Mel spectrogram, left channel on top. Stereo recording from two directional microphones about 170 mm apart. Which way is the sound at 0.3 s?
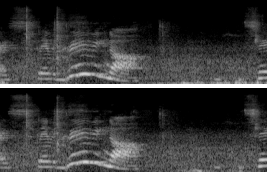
15° left (ahead or behind).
